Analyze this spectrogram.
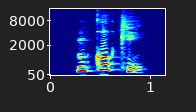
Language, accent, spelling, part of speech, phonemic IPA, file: Swahili, Kenya, mkuki, noun, /m̩ˈku.ki/, Sw-ke-mkuki.flac
- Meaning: spear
